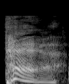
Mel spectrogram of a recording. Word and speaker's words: pair: And of course it is spelt P-A-I-R and pronounced pear, of course. So pear, pareja, par, and pera, pear as well, sound exactly the same.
